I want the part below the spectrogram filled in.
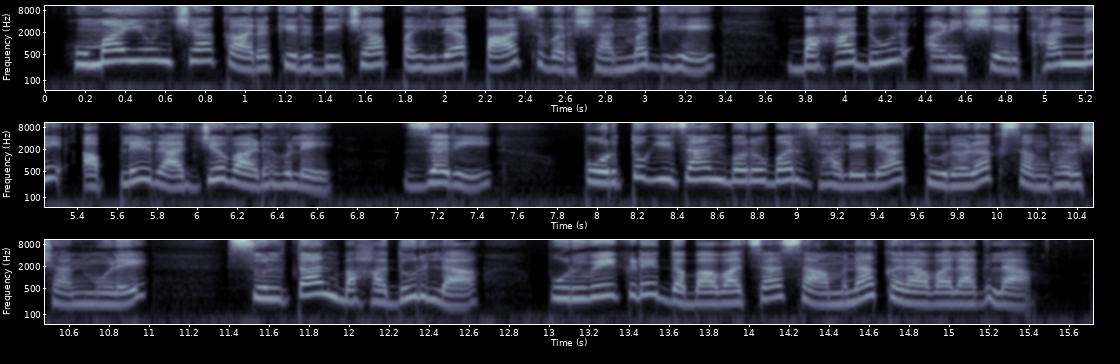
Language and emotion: Marathi, neutral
